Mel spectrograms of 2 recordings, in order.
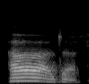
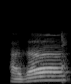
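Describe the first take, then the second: First: The first vowel is held long. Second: The first vowel is cut short. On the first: The speaker calls it right. "dia sebenarnya dibacanya panjang, dua harokat" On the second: The speaker calls it wrong.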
